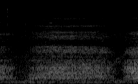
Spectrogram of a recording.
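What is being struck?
Nothing is struck.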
